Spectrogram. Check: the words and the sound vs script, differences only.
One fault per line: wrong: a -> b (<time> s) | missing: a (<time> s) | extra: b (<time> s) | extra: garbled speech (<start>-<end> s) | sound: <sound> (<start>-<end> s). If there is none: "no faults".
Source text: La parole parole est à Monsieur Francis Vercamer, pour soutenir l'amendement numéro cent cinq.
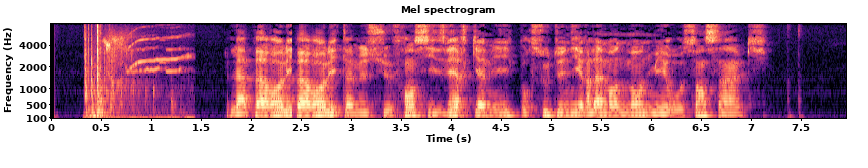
sound: squeak (0.3-1.4 s)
